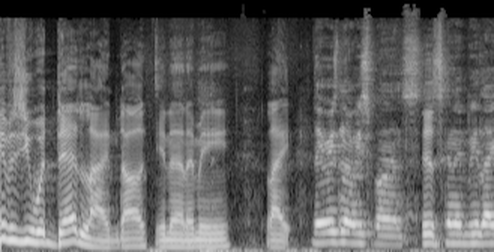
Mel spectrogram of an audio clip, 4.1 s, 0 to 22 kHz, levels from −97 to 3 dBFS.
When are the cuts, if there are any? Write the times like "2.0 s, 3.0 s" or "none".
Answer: 1.2 s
